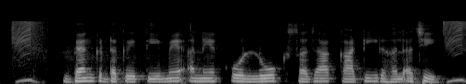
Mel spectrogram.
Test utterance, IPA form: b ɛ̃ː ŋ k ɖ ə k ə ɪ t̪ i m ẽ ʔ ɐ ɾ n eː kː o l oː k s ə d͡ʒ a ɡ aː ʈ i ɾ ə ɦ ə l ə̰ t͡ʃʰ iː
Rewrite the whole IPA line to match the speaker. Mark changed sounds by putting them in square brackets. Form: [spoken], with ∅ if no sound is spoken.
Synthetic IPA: b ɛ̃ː ŋ k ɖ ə k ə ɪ t̪ i m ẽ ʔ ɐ [∅] n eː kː o l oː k s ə d͡ʒ a [k] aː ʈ i ɾ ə ɦ ə l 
